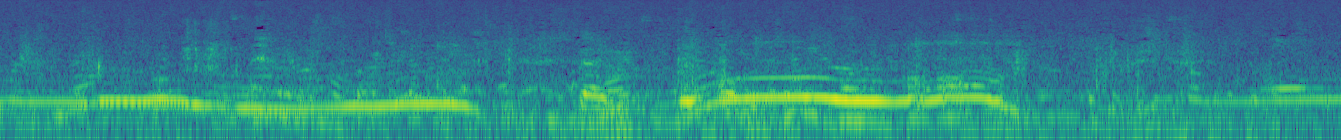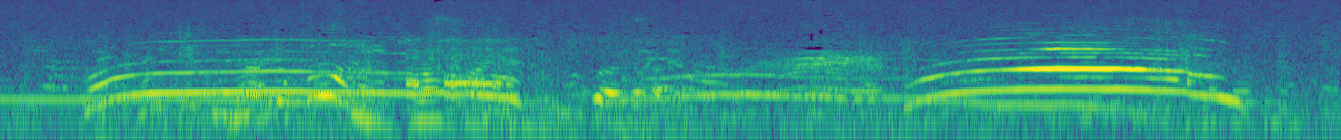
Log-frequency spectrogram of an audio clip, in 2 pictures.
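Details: Screaming cats in a fight give a series of sustained moaning wails. They start low and level, then turn higher and more strained, and the loudest rising yowl comes near the end.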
